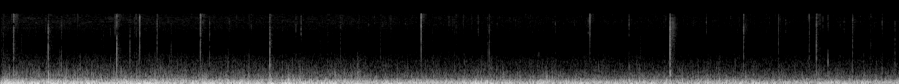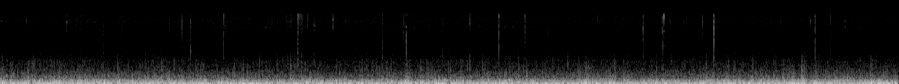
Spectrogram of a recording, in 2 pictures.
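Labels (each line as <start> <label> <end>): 0.0 A fire is rumbling from a short distance. 18.0
0.0 Wood crackles quietly and repeatedly nearby. 2.9
6.7 Burning wood crackles quietly nearby. 6.8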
